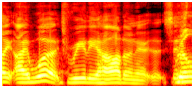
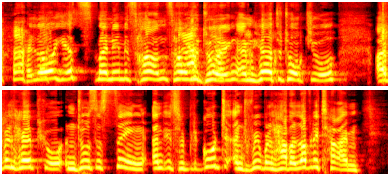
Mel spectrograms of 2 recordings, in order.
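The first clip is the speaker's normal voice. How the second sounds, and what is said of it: Exaggerated comedic German accent. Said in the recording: “I attempted a Germanic accent, and it became that comedy... why can't I do a non-ridiculous German accent?”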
